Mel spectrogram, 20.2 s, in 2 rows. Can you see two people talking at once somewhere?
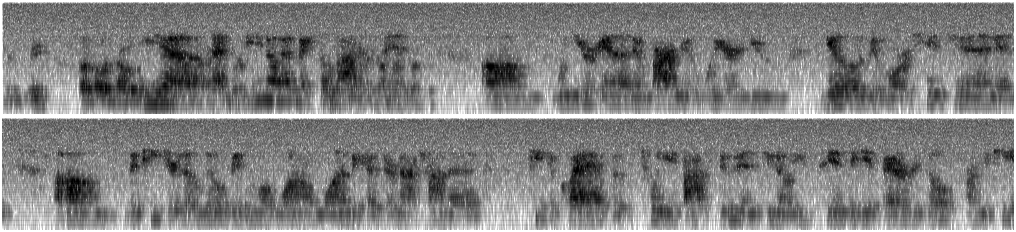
Yes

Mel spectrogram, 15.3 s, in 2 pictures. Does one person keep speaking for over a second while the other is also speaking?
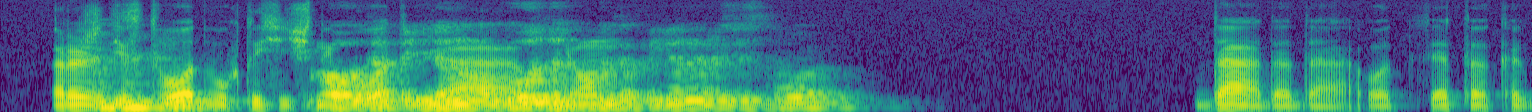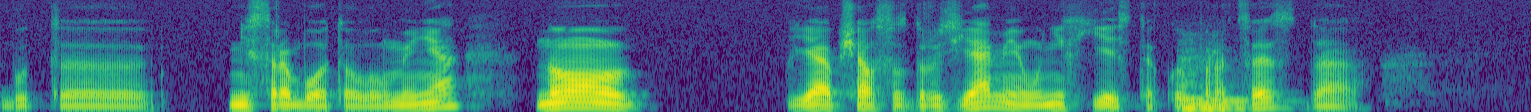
Yes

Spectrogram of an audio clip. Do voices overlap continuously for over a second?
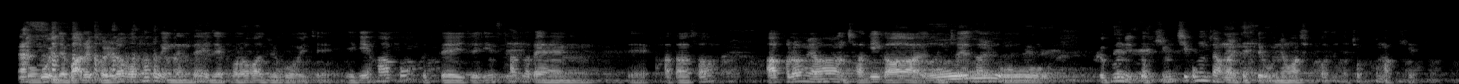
Yes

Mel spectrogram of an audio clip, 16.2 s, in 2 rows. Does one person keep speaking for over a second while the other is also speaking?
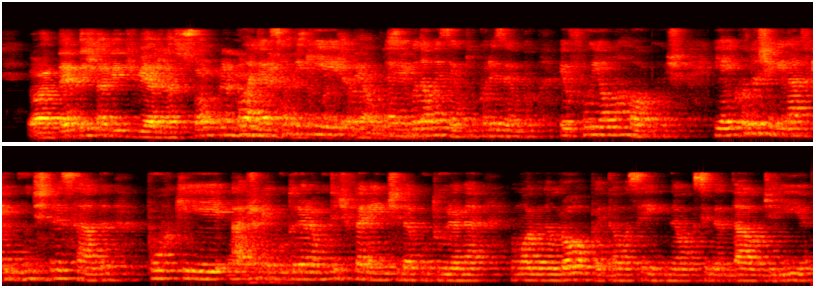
Yes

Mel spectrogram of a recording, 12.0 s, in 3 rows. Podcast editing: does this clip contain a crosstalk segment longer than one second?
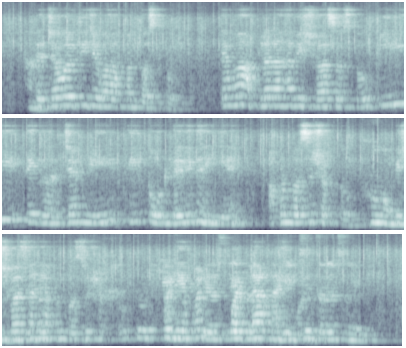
Yes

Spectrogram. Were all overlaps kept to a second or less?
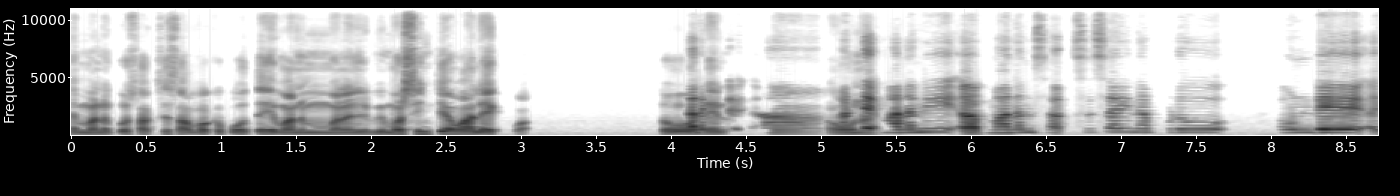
Yes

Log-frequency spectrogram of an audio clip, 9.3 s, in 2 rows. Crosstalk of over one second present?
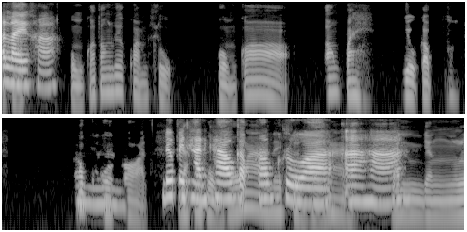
Yes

